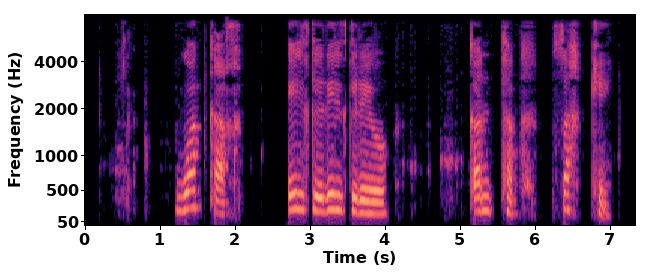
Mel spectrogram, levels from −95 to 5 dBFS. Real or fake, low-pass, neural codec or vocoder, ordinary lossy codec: real; 7.2 kHz; none; AAC, 48 kbps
